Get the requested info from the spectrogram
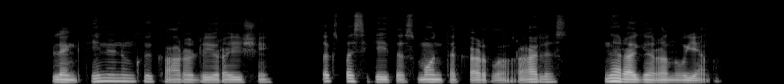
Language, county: Lithuanian, Panevėžys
